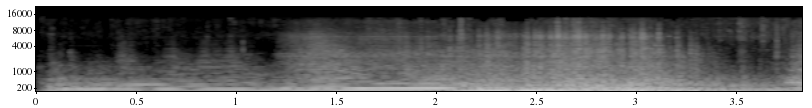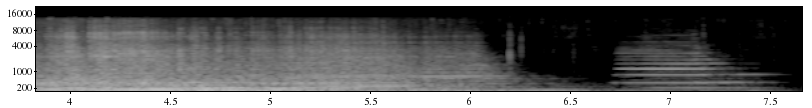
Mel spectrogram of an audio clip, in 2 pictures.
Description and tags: metal gate 02
Large metal gate squeaks rattles and bangs.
